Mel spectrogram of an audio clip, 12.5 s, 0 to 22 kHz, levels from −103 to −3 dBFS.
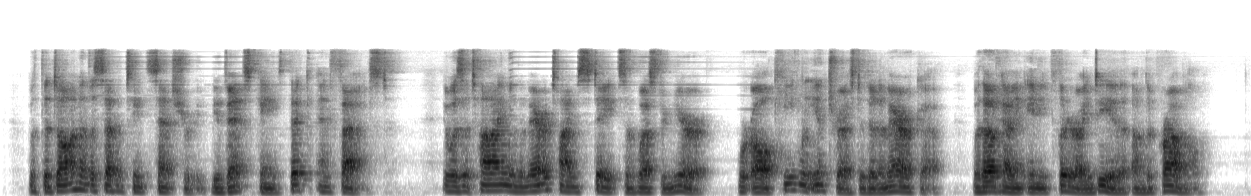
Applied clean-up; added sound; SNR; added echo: neural mask model DeepFilterNet 3.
